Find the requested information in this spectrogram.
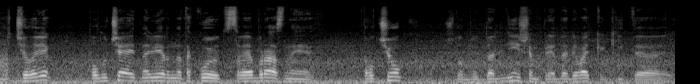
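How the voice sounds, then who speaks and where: Over loud background noise, a man speaks at a moderate pace with ordinary pitch variation in a dry sound with no echo. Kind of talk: interview answer. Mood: calm, modest, reflective. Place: street.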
